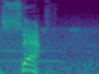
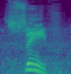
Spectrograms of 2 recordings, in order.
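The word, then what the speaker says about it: Saief: US Men's National Team you may have known him with the men's national team as Kenny Seth but his name is Ashley we are told pronounced safe straight from the man himself yeah Cincinnati now out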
